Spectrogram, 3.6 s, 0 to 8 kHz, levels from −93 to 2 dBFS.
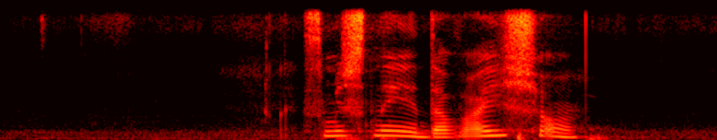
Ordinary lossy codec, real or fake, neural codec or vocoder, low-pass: none; real; none; 7.2 kHz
